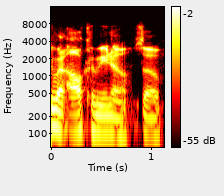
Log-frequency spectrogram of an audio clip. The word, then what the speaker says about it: Cimino: Oh, so it's pronounced Camino. I just had to look. I feel like I thought I heard it say that before, but I wanted to make sure. Yeah, Michael Cimino.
